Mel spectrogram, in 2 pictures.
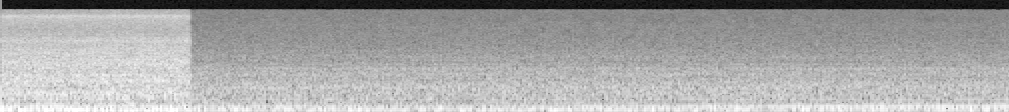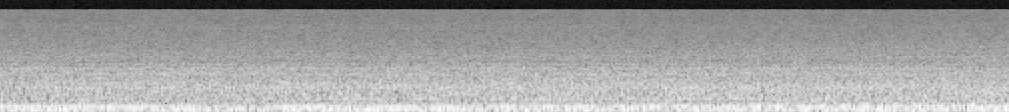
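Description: A jet's engines hum low and muffled, heard from inside the cockpit.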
